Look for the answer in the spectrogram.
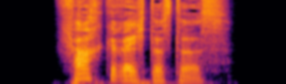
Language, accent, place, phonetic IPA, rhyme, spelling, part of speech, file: German, Germany, Berlin, [ˈfaxɡəˌʁɛçtəstəs], -axɡəʁɛçtəstəs, fachgerechtestes, adjective, De-fachgerechtestes.ogg
- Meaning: strong/mixed nominative/accusative neuter singular superlative degree of fachgerecht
